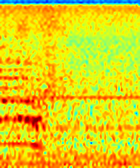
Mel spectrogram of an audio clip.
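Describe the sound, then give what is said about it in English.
A cat lets out a drawn-out, wavering meow over a low background hum, with no talking. It sounds fairly quiet. “Did you just hear him fucking meow?”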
